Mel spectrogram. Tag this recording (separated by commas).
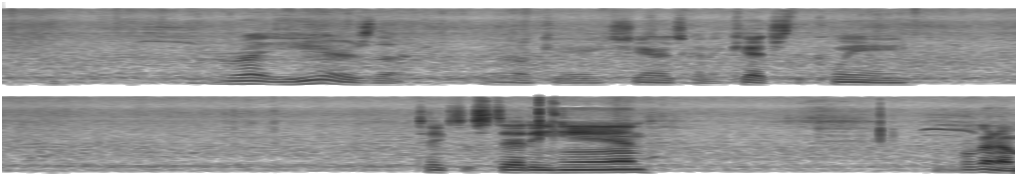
bee or wasp, Insect, housefly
